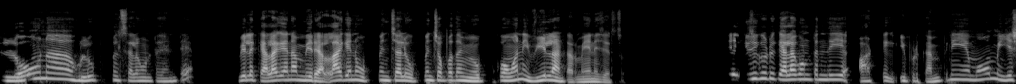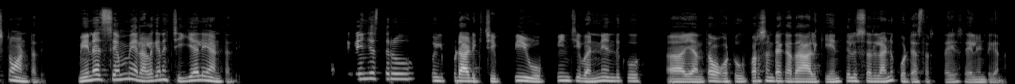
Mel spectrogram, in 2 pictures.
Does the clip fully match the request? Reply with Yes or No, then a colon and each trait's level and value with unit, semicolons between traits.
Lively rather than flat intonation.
Yes: wide, 6.2 semitones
